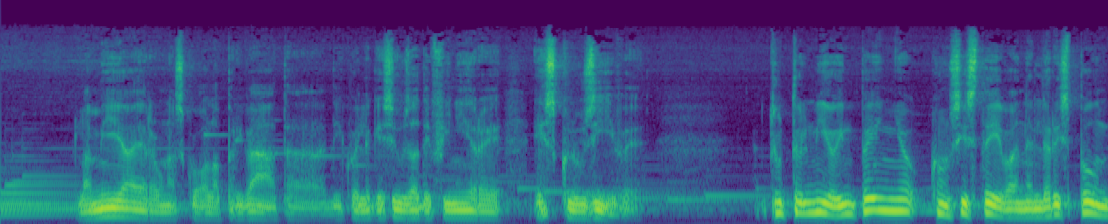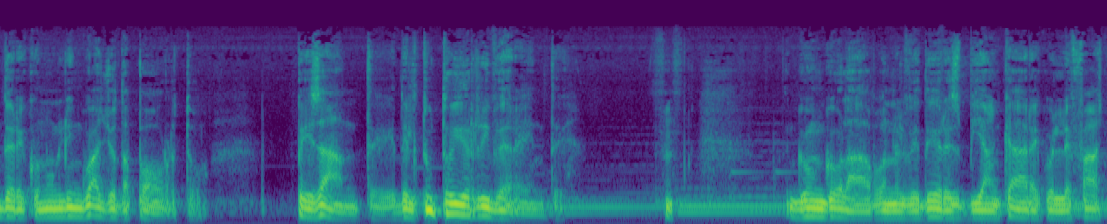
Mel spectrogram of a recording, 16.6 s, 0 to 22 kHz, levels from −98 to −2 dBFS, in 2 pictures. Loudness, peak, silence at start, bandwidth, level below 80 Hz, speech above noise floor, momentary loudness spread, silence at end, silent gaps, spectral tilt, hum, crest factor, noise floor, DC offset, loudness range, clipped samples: -24 LUFS; -8 dBFS; 0 s; 14 kHz; -66 dBFS; 33 dB; 17 LU; 0 s; none; -5.5 dB/octave; none; 16 dB; -57 dBFS; under 0.1%; 6 LU; under 0.1%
